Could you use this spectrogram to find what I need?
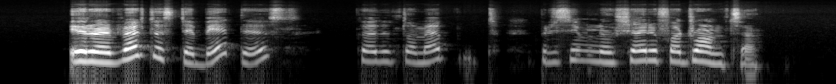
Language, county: Lithuanian, Vilnius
